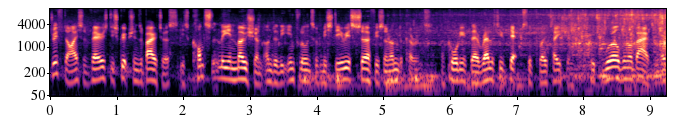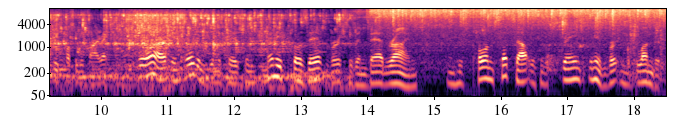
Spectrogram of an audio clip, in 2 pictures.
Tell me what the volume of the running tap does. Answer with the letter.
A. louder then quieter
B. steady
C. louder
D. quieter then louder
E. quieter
C.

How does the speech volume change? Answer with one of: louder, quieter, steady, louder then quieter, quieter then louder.
steady.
